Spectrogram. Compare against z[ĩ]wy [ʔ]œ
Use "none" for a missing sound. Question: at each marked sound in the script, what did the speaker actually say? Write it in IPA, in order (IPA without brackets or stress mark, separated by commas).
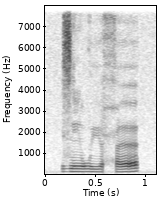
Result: ĩ, ħ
